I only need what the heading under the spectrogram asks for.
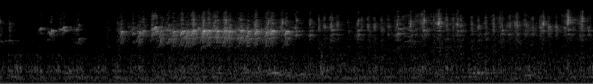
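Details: Barn swallows twittering: a quiet start, then a dense run of high, rasping chirps and trills that rises in loudness and continues in quick, uneven bursts.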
